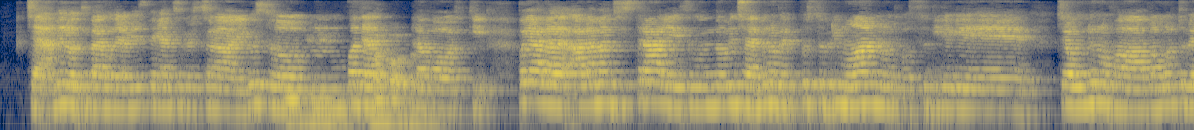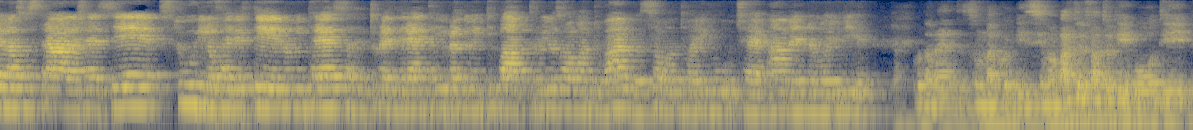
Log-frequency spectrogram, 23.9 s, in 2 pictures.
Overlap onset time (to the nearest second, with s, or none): 3 s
